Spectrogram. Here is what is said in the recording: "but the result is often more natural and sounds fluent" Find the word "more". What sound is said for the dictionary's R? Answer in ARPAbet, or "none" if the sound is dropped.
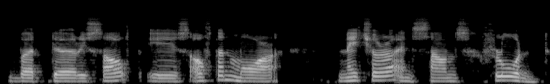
R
